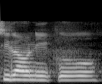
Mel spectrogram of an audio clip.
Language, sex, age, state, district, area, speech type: Nepali, female, 60+, West Bengal, Kalimpong, rural, spontaneous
